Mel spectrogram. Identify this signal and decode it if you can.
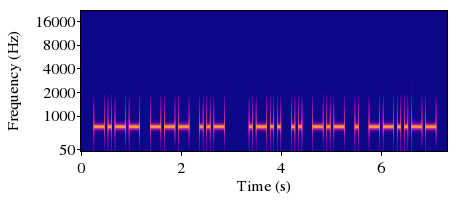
Morse code, heard as a keyed tone, about 17 wpm, 700 Hz. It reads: YOU LIKE,
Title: Sentences from Top 1400 Words 17wpm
